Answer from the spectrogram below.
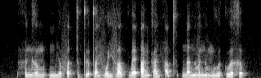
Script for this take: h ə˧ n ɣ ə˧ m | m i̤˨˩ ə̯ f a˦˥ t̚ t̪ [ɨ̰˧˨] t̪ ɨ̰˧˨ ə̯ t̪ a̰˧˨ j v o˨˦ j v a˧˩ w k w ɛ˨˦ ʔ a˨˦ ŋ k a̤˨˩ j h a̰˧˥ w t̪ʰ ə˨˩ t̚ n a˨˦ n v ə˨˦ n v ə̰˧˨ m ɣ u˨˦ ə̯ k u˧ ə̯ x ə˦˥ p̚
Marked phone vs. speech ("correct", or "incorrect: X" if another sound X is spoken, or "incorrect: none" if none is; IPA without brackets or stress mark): correct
